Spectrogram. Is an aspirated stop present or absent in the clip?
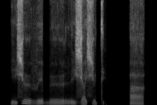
absent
